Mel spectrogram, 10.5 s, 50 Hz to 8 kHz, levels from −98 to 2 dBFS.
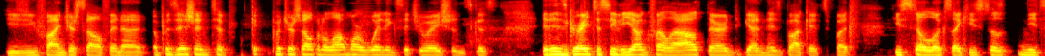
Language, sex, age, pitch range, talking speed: English, male, 20-39, 115-130 Hz, 220 wpm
